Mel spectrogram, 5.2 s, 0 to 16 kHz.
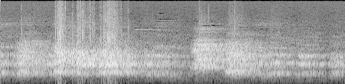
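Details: Dogs at a barking lot, recorded 4/11/16, giving long, drawn-out baying barks, two sustained rough-toned bouts of about two seconds each, with sharp clicks and knocks in between.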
